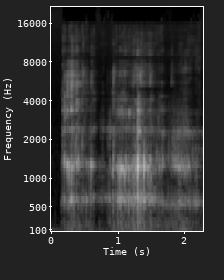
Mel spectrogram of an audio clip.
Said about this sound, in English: God, that burp sounded like it came out of my ass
